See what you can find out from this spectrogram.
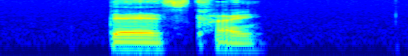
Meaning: third-person plural perfective of dighááh
- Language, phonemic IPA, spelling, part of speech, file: Navajo, /tèːskʰɑ̀ɪ̀/, deeskai, verb, Nv-deeskai.ogg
